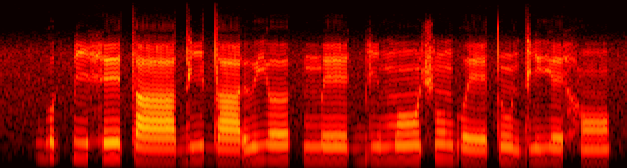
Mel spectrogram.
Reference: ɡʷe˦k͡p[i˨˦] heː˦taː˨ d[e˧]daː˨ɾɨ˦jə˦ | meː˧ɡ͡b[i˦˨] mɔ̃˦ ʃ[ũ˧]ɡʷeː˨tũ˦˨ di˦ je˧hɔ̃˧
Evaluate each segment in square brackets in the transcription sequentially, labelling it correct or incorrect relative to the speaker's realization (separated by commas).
incorrect, incorrect, incorrect, incorrect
